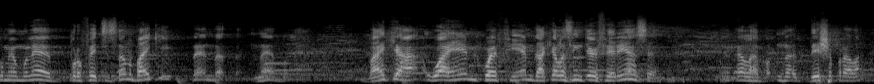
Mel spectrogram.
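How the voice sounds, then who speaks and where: High-pitched gravelly preacher with Brazilian Portuguese accent. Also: male voice, in a large hall, noisy background. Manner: animated, humorous, shouting bursts. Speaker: pastor. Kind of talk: lively storytelling sermon.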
